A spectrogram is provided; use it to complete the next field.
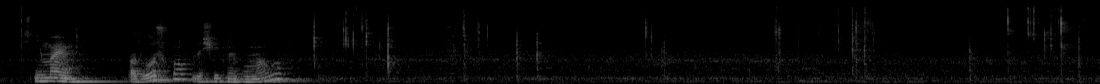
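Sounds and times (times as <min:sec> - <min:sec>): paper backing peeling crinkles: 0:02.6 - 0:11.0.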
